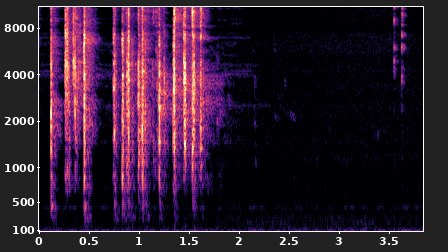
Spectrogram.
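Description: Quick bursts of close computer keyboard typing, a rapid run of clicks for a couple of seconds before it falls quiet.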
